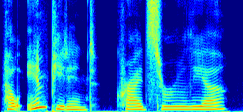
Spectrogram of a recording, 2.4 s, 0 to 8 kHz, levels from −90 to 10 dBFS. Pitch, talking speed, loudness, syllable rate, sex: 220 Hz, 100 wpm, -18 LUFS, 4.1 syllables/s, female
